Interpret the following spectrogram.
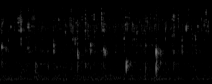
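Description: Faint, irregular small pops and crackles of crab balls deep-frying in a pot of hot oil.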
